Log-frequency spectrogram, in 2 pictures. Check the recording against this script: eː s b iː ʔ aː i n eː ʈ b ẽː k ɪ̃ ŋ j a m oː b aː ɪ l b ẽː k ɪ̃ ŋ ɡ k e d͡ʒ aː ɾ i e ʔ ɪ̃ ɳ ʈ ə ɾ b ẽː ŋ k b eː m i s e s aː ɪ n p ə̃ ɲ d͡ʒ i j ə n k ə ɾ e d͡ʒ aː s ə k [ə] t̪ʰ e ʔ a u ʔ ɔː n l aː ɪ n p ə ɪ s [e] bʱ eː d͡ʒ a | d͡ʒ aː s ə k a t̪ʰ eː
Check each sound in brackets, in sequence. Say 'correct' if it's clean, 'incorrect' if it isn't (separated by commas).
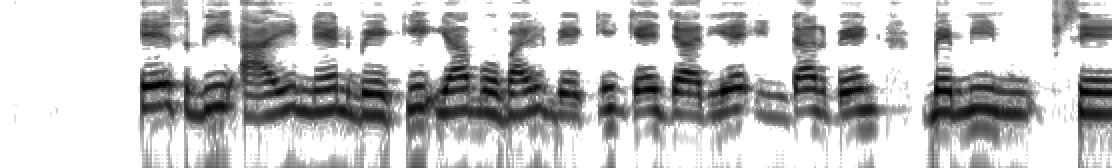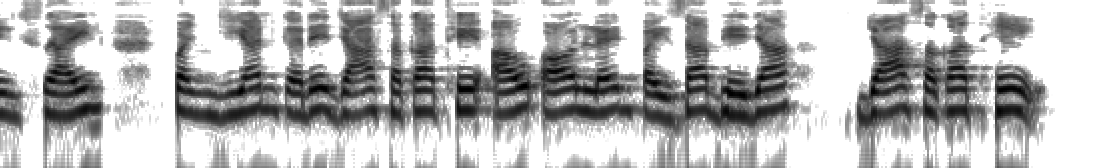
incorrect, incorrect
